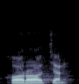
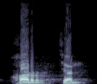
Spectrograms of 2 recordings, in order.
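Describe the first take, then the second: First: The r is followed by a long a. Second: The r has no vowel after it. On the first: This is how two particular reciters read it. "dengan fathah ra'nya yaitu khoro, ... dengan ada alifnya" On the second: This is how most reciters read it. "itu bacanya dibaca sukun. Jadi hampir semuanya baca khorjan"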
